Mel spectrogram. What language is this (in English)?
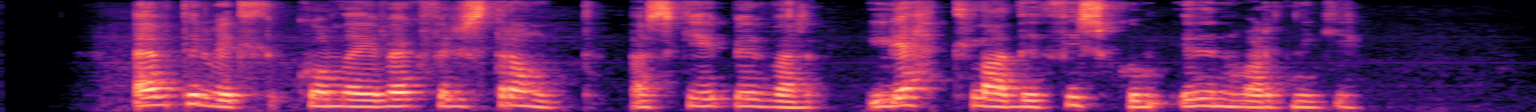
Icelandic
